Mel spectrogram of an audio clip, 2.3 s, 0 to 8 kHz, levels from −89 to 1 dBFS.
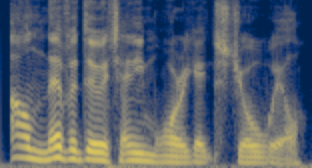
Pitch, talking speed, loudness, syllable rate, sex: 130 Hz, 230 wpm, -16 LUFS, 5.5 syllables/s, male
